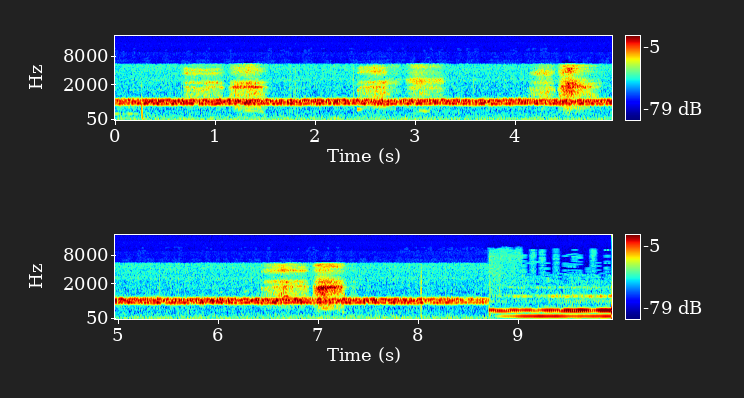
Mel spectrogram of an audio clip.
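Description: A child's sobbing breaths, shaky sighs and gasps in pairs about every two seconds, over a single held musical tone. Near the end the tone cuts off and a deeper ringing, bell-like tone with a low hum takes over.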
